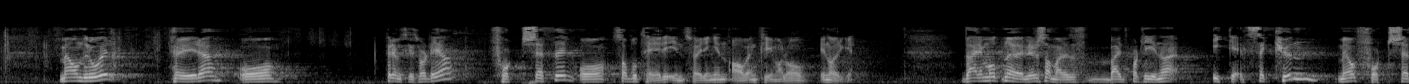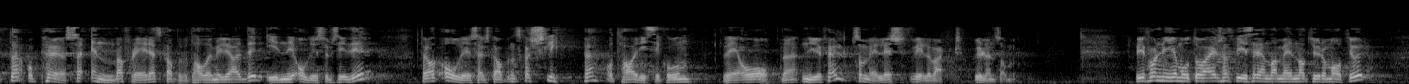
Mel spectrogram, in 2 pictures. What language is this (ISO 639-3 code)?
nob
